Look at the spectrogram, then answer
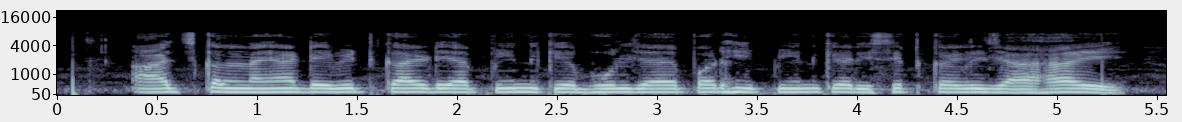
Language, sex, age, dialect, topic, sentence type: Magahi, male, 25-30, Western, banking, statement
